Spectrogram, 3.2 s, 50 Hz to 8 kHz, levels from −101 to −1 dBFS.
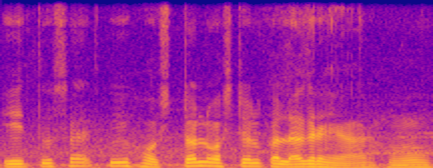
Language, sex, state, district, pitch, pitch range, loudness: Hindi, male, Chhattisgarh, Jashpur, 135 Hz, 110-160 Hz, -18 LUFS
